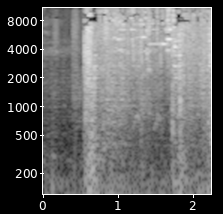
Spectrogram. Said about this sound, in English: John Goodman scene where he's destroying that guy's car?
